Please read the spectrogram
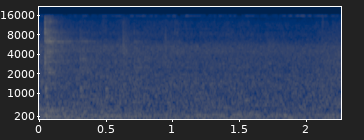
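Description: Steady background room noise, with a short click right at the start.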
